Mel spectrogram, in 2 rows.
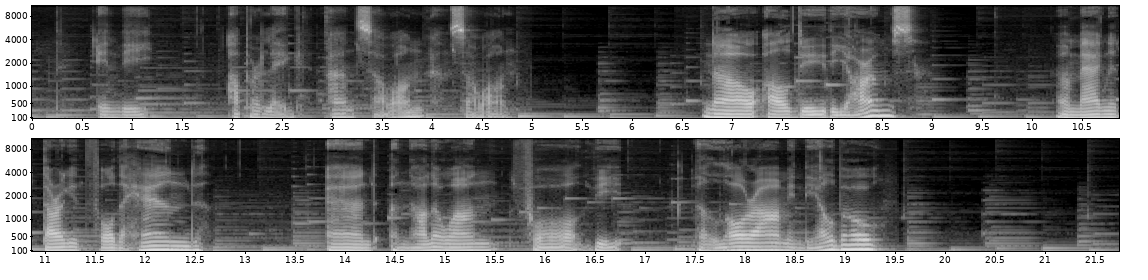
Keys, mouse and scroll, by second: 4.0 space, 8.8 shift+`, 16.2 shift+`, 18.3 click, 21.0 space.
